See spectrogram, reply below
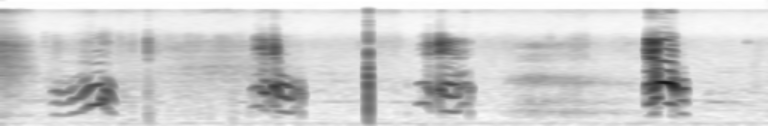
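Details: Grey francolin (jungli teetar) in the jungle, giving four separate harsh, twisting harmonic notes, each under half a second long, with one sharp click between them.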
